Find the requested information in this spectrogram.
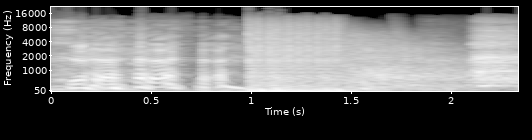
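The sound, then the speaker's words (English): A loud burst of machine-gun fire sound effect rattles out for about half a second, trails off, then another volley starts near the end. A brief voice-like sound comes just before the shooting. “Is this where you put the gunshots?”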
